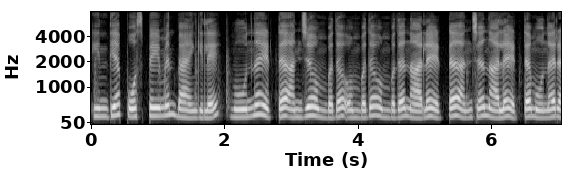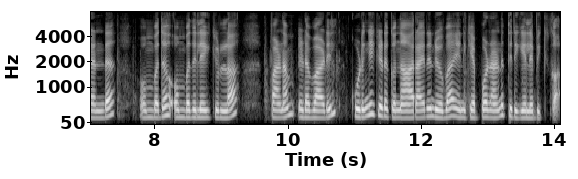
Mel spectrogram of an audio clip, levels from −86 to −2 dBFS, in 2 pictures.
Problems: none marked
